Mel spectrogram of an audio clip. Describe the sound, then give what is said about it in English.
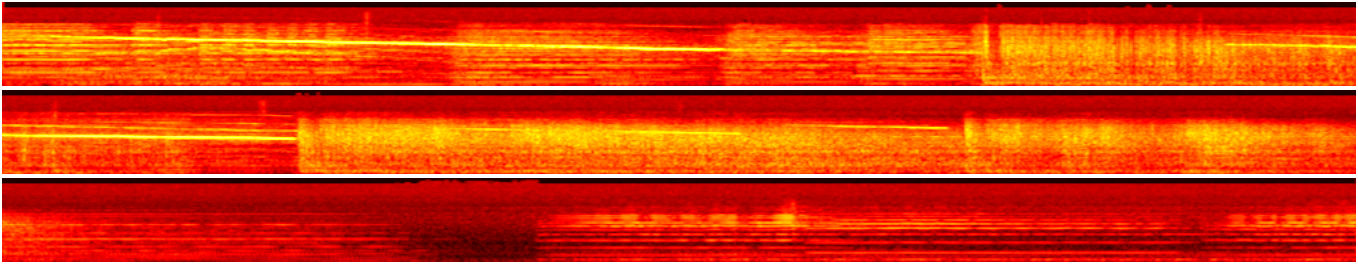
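Shells whistle down in falling, high-pitched glides over loud, rumbling explosions that burst again and again, then fade to a brief lull before a steady droning tone takes over. “Bombs bursting everywhere and shells whistling through the air like this.”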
